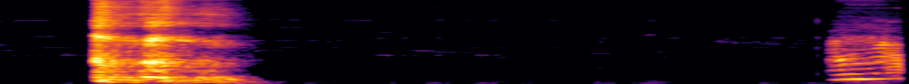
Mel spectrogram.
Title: girl smoking and coughing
